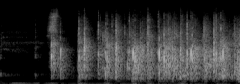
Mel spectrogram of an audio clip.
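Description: Audience clapping breaks out after a brief, quiet stretch, rising into many sharp, overlapping claps that hold at a steady, lively level to the end.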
